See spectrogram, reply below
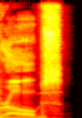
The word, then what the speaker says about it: Brobes: The Golden Brobes. Rhymes with globes. You're right. It does.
